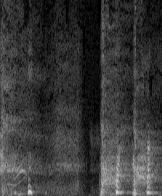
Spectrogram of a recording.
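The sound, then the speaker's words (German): A person coughs, giving a few harsh, breathy bursts in quick succession after a quieter stretch. “Entschuldigung, da muss ich wirklich husten.”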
